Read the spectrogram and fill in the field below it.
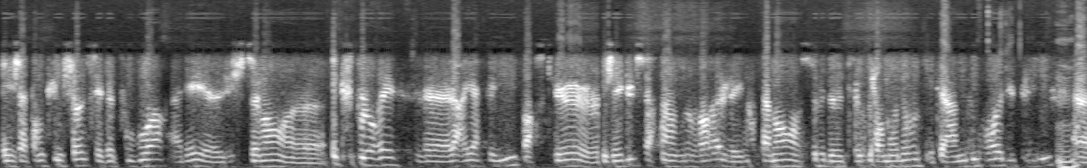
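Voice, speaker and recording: Noticeable background noise accompanies a man at a medium pitch. His delivery is fairly slow, with monotone, flat intonation. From French Basque Country, Bayonne. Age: 40s. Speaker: ship worker. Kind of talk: radio interview. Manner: halting, many hesitations.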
